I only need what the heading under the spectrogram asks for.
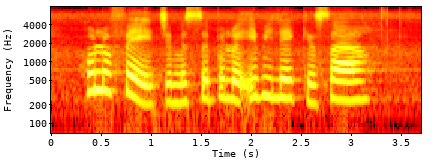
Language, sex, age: Northern Sotho, female, 30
